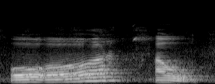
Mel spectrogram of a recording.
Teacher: ओ और औ, ये दोनों जो वर्ण हैं वो हमारे कंठोष्ठ बोले जाएंगे या उच्चारित होंगे।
